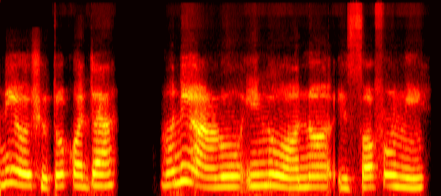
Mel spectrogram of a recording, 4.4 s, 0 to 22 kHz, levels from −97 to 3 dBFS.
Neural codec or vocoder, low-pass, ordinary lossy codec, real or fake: codec, 44.1 kHz, 2.6 kbps, DAC; 19.8 kHz; Opus, 16 kbps; fake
